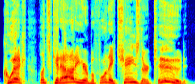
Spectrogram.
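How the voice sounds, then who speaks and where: An actor playing a laid-back, boastful surfer dude creature in a cartoon game, talking in upbeat beach slang. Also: male voice, very high-pitched, expressive, measured pace, vocal fry, fairly bright tone, husky, no echo, studio quality, full character voice. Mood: casual, conspiratorial. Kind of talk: animated game character dialogue.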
